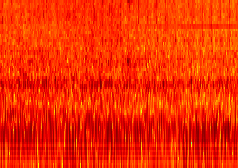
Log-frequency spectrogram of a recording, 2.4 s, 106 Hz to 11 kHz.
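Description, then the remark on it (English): The engines of the large ship Nagato Maru idle with a steady, deep rumble and a constant low vibration, ahead of a speed run to Osaka. The drone stays even and fairly loud throughout, with no voices. “Another 5 minutes and the great beast would engage its autonomous engines for a speed run to Osaka.”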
